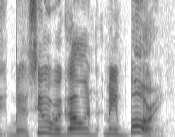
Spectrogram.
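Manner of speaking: ordinary talk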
